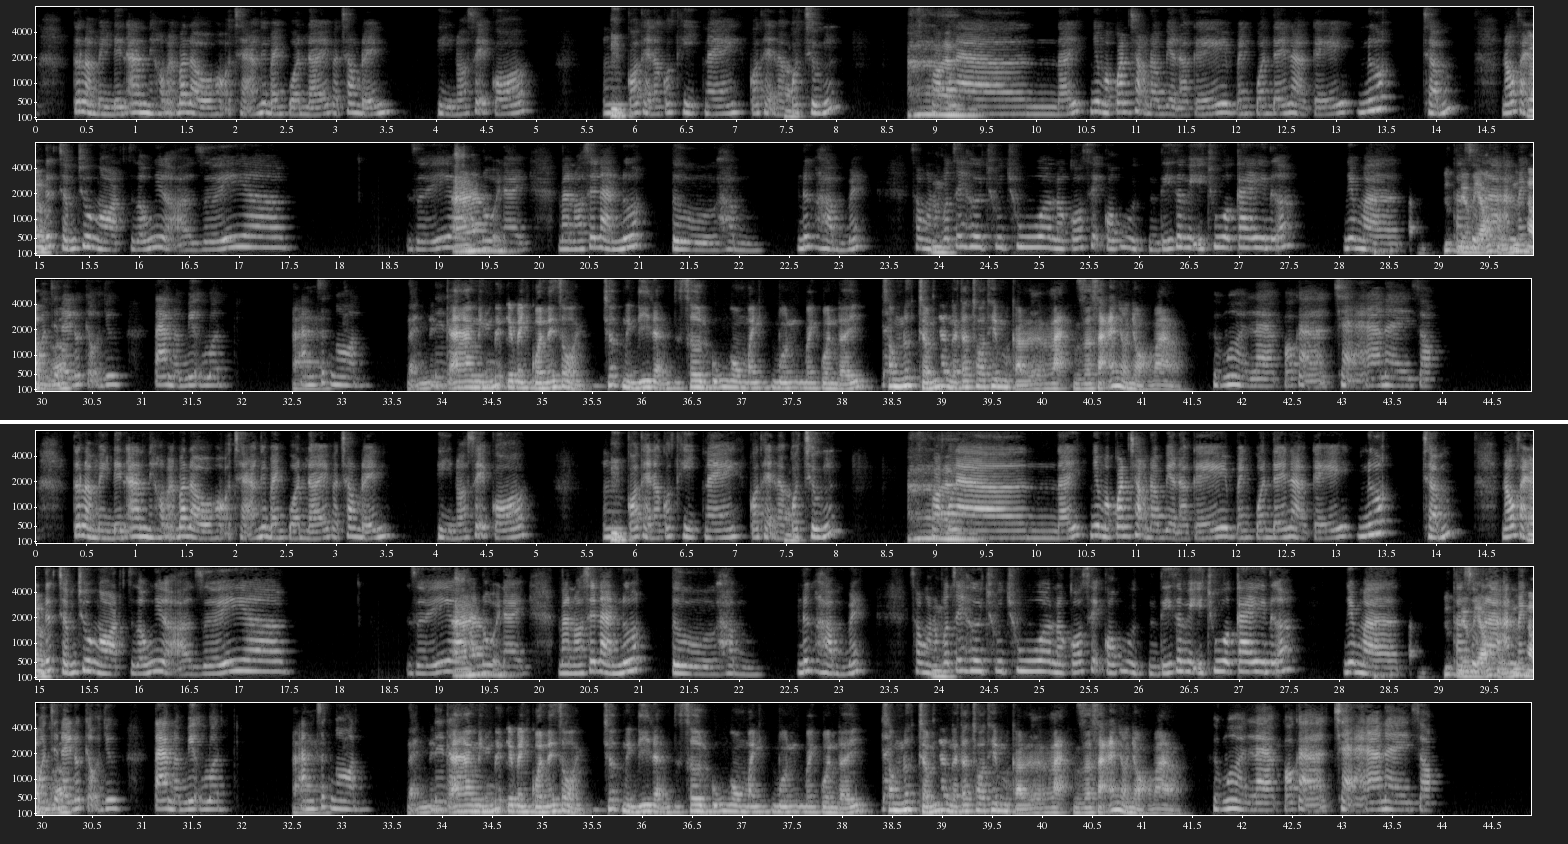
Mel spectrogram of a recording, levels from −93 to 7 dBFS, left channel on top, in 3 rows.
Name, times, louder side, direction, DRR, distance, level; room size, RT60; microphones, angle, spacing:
voice 1, 0.0-3.6 4.0-4.9 5.7-8.0 8.9-13.5 13.9-17.5 18.7-21.0 21.3-22.2 22.6-23.2 23.7-27.6 28.0-28.6 29.1-30.8 31.1-31.8 32.6-33.3 33.9-34.3 35.5-35.6 38.4-38.5 41.7-43.9, right 3 dB, 70° right, 1.3 m, -28 dB
voice 2, 8.7-9.4 14.9-15.1 19.1-19.7 23.9-24.1 29.1-30.3 32.5-32.7 33.7-41.4, equal, ahead, 1.0 m, -24 dB
10.0 x 6.6 x 3.3 m
head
